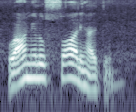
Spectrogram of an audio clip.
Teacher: As-salihati sama as-syamsiyah. Cara bacanya memasukkan bunyi al ke huruf selanjutnya, artinya seakan-akan al ini tidak ada. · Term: al-syamsiyah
